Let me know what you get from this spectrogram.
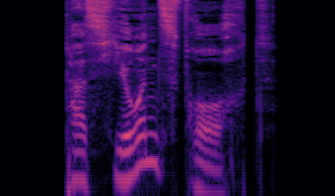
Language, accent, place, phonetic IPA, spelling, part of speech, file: German, Germany, Berlin, [paˈsi̯oːnsˌfʁʊxt], Passionsfrucht, noun, De-Passionsfrucht.ogg
- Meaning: passion fruit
